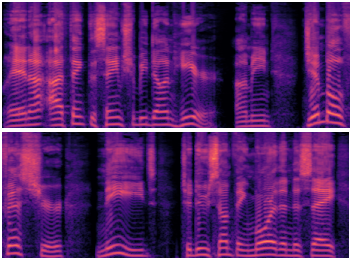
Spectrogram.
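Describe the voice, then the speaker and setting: A man's voice: on the high side, a little slow, clear, resonant tone, no echo, studio quality. A man co-hosting a casual sports talk show, laughing often as he gives his opinions.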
